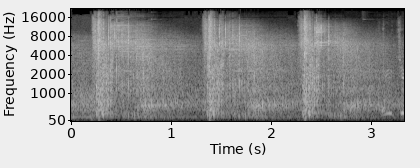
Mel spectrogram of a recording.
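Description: Three sharp, loud gunshots from an IWI Tavor X95 Micro rifle ring out about a second apart, each with a brief echoing tail.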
